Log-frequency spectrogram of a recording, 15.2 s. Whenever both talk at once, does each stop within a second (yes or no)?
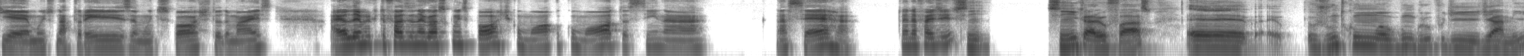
yes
